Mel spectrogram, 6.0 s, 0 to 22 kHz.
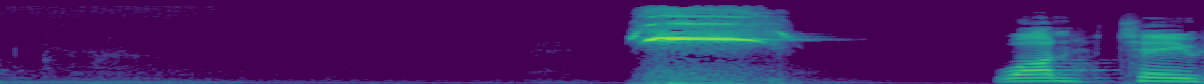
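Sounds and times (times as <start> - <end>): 
shrill whistle blast: 3.2 - 4.3
speech: 5.0 - 6.0.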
